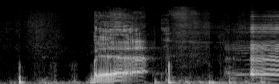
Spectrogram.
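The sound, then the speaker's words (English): A drawn-out yawn with a rough, belch-like croak, loud, followed after a short pause by a second throaty vocal sound; soft thumps come before it and between. “I thought you were going to belch, but you yawned.”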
